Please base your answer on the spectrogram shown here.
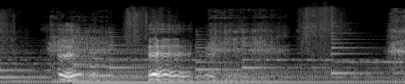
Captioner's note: Carl giggling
